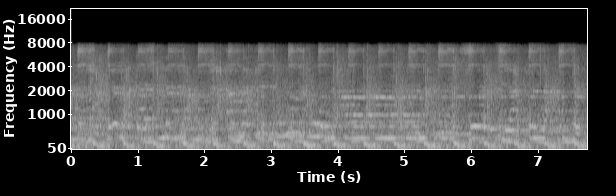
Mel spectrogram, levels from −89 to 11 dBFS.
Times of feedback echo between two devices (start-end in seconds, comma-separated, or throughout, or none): none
